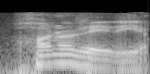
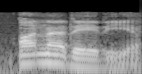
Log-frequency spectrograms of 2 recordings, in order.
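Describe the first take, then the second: First: हॉनोरेरियम with a sounded h, ho-no-re-ri-yam; common mispronunciation. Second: ऑनरेरियम with a silent h, on-ne-re-ri-yam; correct pronunciation. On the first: Teacher showing students the common wrong reading. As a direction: mimic the wrong way, voicing the h. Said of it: "कई लोग इसको पढ़ते हैं". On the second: Teacher giving students the correct reading. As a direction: start ऑनरेरियम on the open o, no h. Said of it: "actual pronunciation, उच्चारण है". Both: Shown as a demonstration.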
